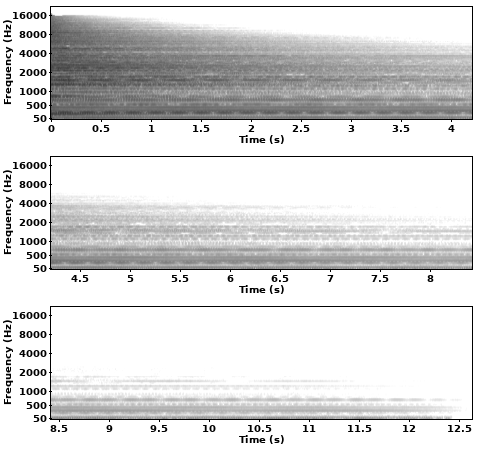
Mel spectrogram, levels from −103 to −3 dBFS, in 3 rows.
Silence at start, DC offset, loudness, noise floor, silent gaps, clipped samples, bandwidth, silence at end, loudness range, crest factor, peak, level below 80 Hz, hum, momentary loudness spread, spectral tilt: 0 s; under 0.1%; -28 LUFS; -77 dBFS; none; under 0.1%; 15.5 kHz; 7.25 s; 28 LU; 26 dB; -8 dBFS; -56 dBFS; none; 28 LU; -1 dB/octave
